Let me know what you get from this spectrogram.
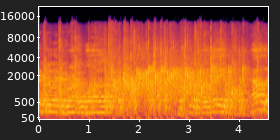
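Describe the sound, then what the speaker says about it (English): Comedy club audience applauding a comedian at a three-comic stand-up night, a dense, steady wash of clapping with cheers and voices mixed in throughout. "Give Joey a big round of applause."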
